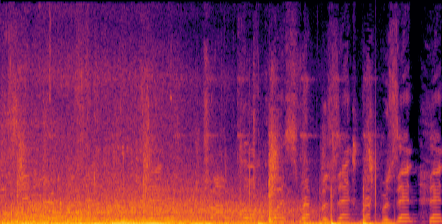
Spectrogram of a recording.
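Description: A car pulling away over cobblestones, its engine note rising and then easing over the first two seconds. Background music with vocals comes in over it.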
